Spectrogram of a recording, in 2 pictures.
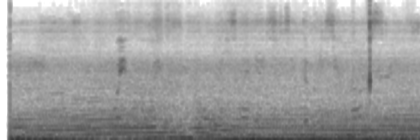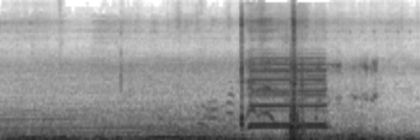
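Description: Steady engine and road rumble of a car driving in city traffic, heard from inside the cabin, with voices in the first few seconds. Near the end a car horn sounds one steady note for about a second, with a sharp click in the middle of it.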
